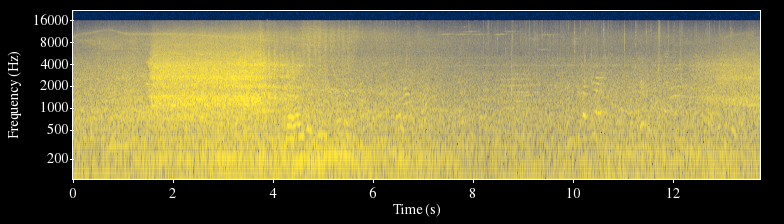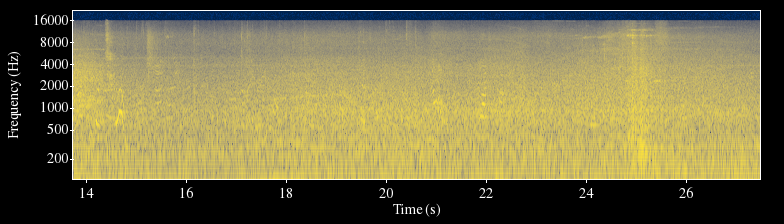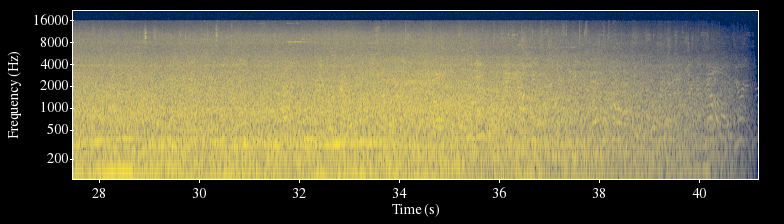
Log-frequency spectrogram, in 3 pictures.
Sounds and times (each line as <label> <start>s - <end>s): tourists surrounding 0.0s - 41.1s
